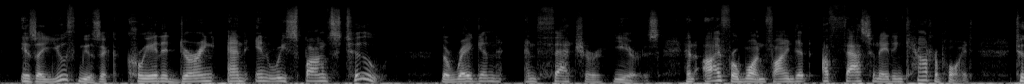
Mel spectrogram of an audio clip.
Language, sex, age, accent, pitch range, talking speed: English, male, 60-79, American, 110-165 Hz, 145 wpm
